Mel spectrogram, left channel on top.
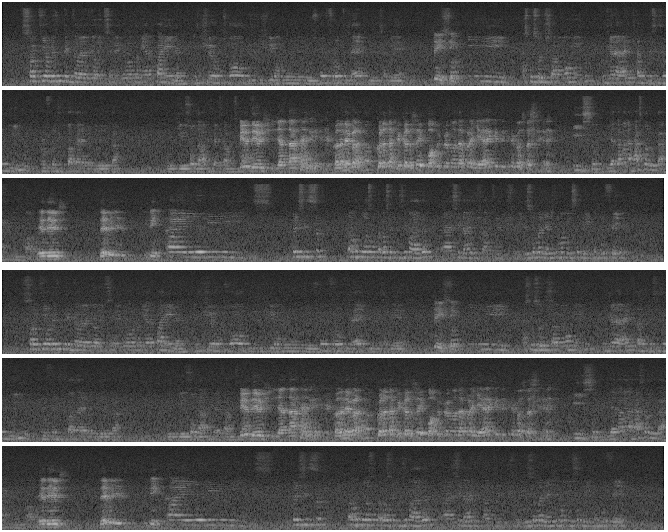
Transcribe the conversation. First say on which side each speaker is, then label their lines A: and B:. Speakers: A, on the left; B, on the left.
A: Só que ao mesmo tempo que ela era violenta e sangrenta, ela também era parelha. Existiram alguns golpes, existiram alguns confrontos épicos nessa guerra.
B: Sim,
A: Só
B: sim.
A: que as pessoas estavam morrendo, os generais já estavam precisando ir para o fronte de batalha para poder lutar porque os soldados já estavam escassos.
B: Meu Deus, já tá. <laughs> Quando
A: É,
B: o negócio.
A: já tava
B: Quando tá ficando sem pobre pra mandar pra guerra, quer dizer que o negócio tá certo.
A: isso, já tava na raspa do tacho, como falam,
B: Meu
A: né?
B: Deus. Deus me livre. Enfim.
A: Aí eles precisam, a população estava sendo dizimada, as cidades estavam sendo destruídas, foi uma guerra extremamente sangrenta, muito feia.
